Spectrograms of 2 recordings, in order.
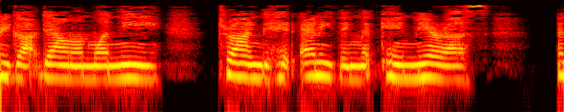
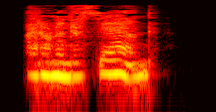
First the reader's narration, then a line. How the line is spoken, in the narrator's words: mumbled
